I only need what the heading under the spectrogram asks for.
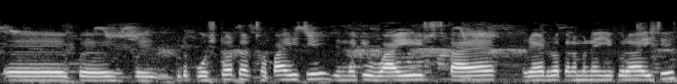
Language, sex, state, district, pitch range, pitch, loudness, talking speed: Odia, female, Odisha, Sambalpur, 195-215 Hz, 205 Hz, -13 LUFS, 105 wpm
